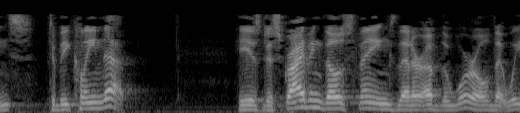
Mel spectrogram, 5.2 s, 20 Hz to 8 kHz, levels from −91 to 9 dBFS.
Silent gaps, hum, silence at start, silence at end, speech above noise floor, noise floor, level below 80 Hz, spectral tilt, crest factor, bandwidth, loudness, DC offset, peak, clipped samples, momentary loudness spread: none; none; 0 s; 0 s; 37 dB; -69 dBFS; -64 dBFS; -9 dB/octave; 22 dB; 5.6 kHz; -33 LUFS; under 0.1%; -12 dBFS; under 0.1%; 10 LU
